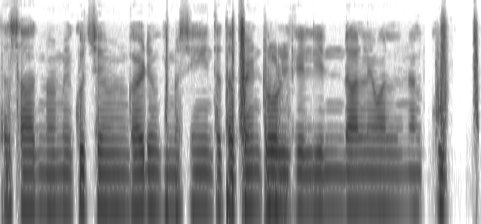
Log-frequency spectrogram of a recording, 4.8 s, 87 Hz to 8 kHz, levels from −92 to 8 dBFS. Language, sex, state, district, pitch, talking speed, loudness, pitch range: Hindi, male, Rajasthan, Bikaner, 125 Hz, 200 wpm, -21 LUFS, 120-125 Hz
